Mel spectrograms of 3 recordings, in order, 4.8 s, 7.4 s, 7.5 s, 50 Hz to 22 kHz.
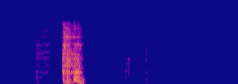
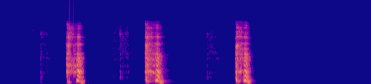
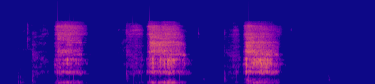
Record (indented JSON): {
  "cough_length": "4.8 s",
  "cough_amplitude": 15713,
  "cough_signal_mean_std_ratio": 0.21,
  "three_cough_length": "7.4 s",
  "three_cough_amplitude": 27574,
  "three_cough_signal_mean_std_ratio": 0.24,
  "exhalation_length": "7.5 s",
  "exhalation_amplitude": 7689,
  "exhalation_signal_mean_std_ratio": 0.4,
  "survey_phase": "beta (2021-08-13 to 2022-03-07)",
  "age": "65+",
  "gender": "Male",
  "wearing_mask": "No",
  "symptom_none": true,
  "smoker_status": "Never smoked",
  "respiratory_condition_asthma": false,
  "respiratory_condition_other": false,
  "recruitment_source": "REACT",
  "submission_delay": "1 day",
  "covid_test_result": "Negative",
  "covid_test_method": "RT-qPCR"
}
